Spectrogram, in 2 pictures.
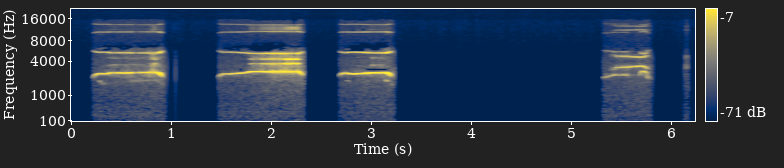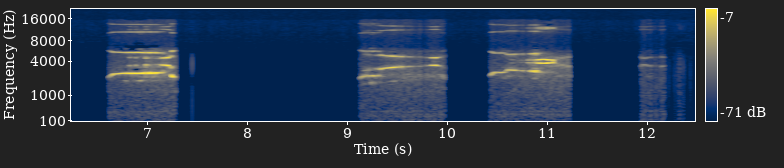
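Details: Afternoon food deliveries at an osprey nest in Port Lincoln, Australia, October 2021: a series of shrill whistled calls, each under a second with bright overtones, given in bunched groups of two or three with short pauses between groups.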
